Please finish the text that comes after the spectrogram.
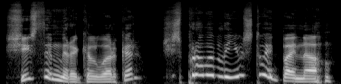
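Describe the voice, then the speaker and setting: Man voicing a brisk, exasperated woman, pitched up. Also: huge pitch swings, dry recording, studio quality. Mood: wry, pressing. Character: Anna, brisk, teasing, exasperated older woman.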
